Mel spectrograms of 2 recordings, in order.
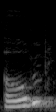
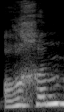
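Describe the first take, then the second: First: It has no throaty consonant in the middle. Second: It has a throaty consonant in the middle. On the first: This is the modern form of the name. "the modern pronunciation is" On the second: This is the early medieval form of the name. "the early medieval one is Ochem with a R sound"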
